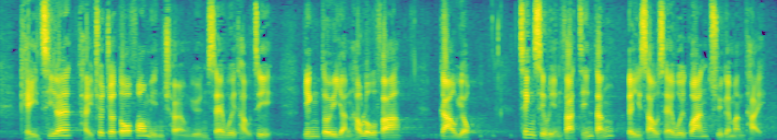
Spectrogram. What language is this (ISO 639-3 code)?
yue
